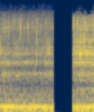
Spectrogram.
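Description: Brown sugar frosting with half and half boils and sizzles in a pan, a steady bubbling hiss that cuts out abruptly for a moment and then resumes.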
